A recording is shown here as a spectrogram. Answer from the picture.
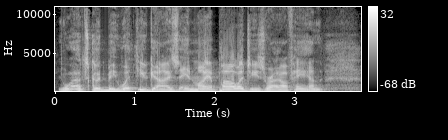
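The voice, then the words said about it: Hoarse, strained voice. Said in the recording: “I've lost my voice this past week, and so I sound a little bit different and a little bit older”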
